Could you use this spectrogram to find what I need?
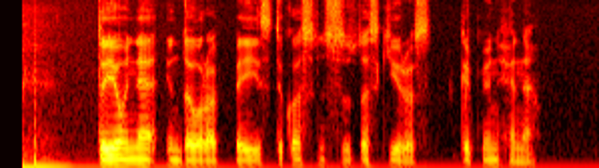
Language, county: Lithuanian, Utena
